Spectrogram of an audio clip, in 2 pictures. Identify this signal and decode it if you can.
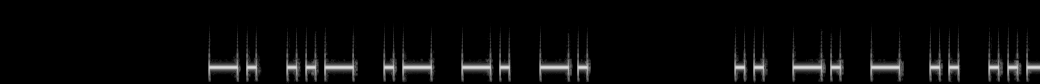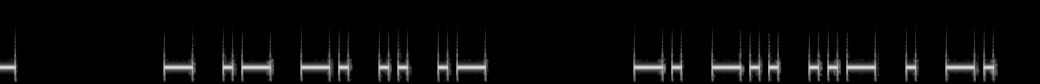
Morse code, heard as a keyed tone, about 13 wpm, 800 Hz. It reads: NUANN INTIU TANIA NDUEN
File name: LEZIONI / 2 UHDN / 2 UHDN 12wpm 1456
